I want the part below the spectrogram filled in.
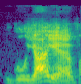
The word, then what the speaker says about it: Guliaev: So our friend Chris Maselli of Locked On Avalanche, continuing with another defenseman here, Russian Mikhail Guliaev. I hope I came close to pronouncing that right. – You got that right.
